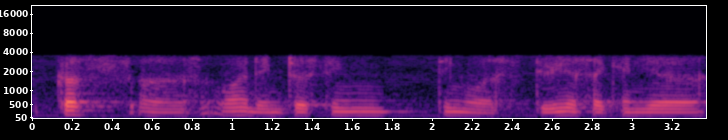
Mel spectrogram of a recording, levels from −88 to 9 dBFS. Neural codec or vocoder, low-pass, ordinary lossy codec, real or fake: none; 3.6 kHz; Opus, 32 kbps; real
